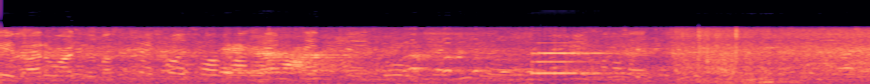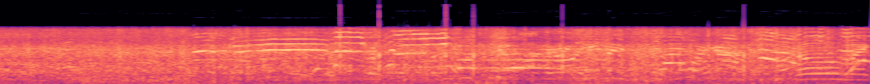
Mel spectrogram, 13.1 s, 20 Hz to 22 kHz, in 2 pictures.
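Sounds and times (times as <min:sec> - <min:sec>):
swimmers splashing: 0:00.0 - 0:13.0
spectators shouting and cheering: 0:06.0 - 0:13.0.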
